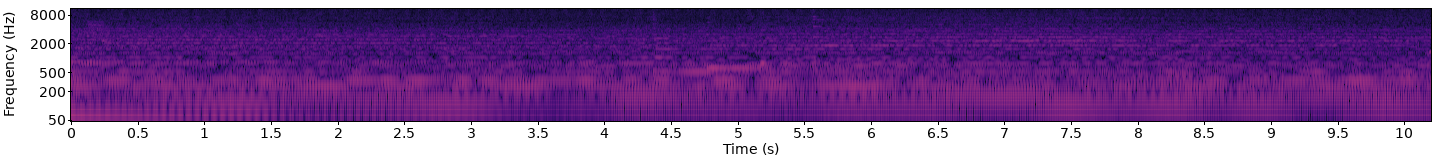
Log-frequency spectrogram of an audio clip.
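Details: Only soft, sustained instrumental background music is heard, with no animal sounds.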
